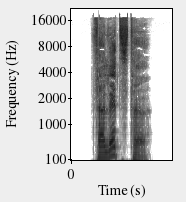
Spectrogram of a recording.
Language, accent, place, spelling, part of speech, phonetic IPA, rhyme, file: German, Germany, Berlin, verletzte, adjective / verb, [fɛɐ̯ˈlɛt͡stə], -ɛt͡stə, De-verletzte.ogg
- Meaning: inflection of verletzen: 1. first/third-person singular preterite 2. first/third-person singular subjunctive II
